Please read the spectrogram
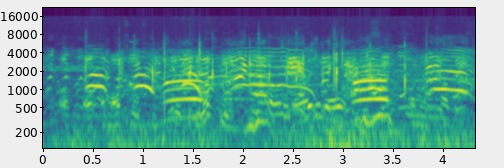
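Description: Several voices of rugby players shouting and calling to each other across the pitch, overlapping and distant, over a low outdoor rumble.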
